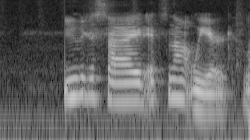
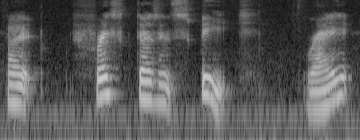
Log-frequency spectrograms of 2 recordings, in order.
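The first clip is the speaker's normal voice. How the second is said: higher, lighter heroine voice; curious young woman; 5 semitones higher, much slower than usual. Acted. Heroine asking Sans about Papyrus's call, higher and curious. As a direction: ask Sans gently, curious.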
